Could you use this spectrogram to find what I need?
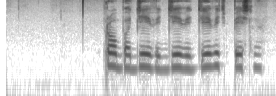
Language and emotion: Russian, neutral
